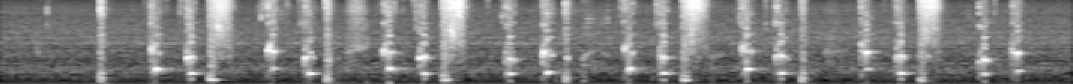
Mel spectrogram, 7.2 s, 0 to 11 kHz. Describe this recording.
hollow clop beatbox
similar to block click sound
clop, dare-19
